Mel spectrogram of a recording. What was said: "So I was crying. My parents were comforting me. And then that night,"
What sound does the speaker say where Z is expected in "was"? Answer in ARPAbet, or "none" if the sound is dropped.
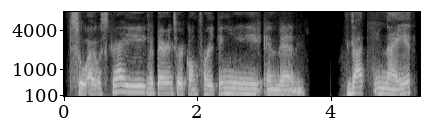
S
